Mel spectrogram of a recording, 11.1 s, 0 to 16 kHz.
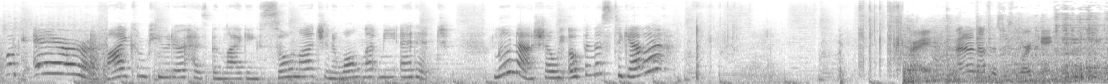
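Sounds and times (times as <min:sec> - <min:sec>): plastic film crinkling: 0:06.9 - 0:07.6, 0:08.4 - 0:09.1.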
